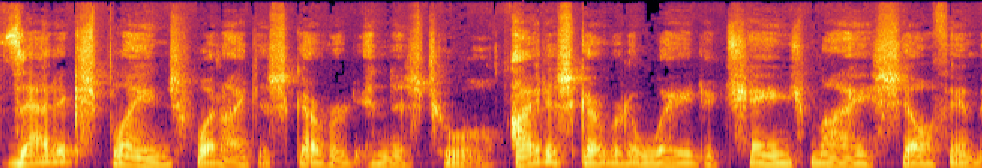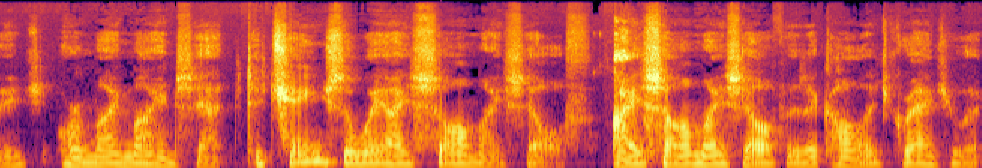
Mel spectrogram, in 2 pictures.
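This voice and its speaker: Over noticeable background noise, a man speaks at a fairly slow pace with hardly any pauses. His pitch is fairly low, with ordinary pitch variation. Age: 80s+. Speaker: author and success speaker. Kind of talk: interview talk.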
